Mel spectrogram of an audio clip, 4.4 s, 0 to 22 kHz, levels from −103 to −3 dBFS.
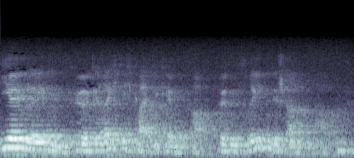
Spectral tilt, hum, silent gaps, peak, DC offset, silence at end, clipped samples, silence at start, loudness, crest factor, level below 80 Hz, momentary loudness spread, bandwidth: -10.5 dB/octave; none; none; -2 dBFS; under 0.1%; 0 s; under 0.1%; 0 s; -20 LUFS; 18 dB; -44 dBFS; 16 LU; 5.6 kHz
